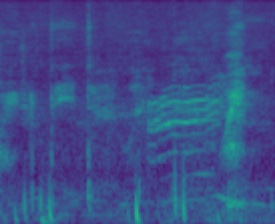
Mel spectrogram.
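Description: Faint taps and rustles of plush toys being moved about by hand, with a brief, faint high-pitched squeaky call a little past halfway.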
